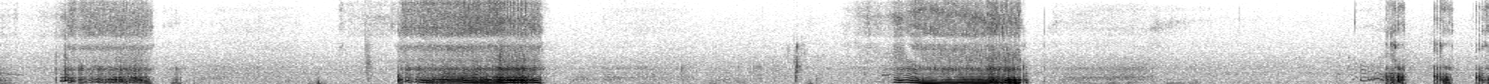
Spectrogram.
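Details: A Boston Terrier sleeping with one eye open snores in loud, rasping bursts about every four seconds, until another Boston Terrier interrupts him.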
